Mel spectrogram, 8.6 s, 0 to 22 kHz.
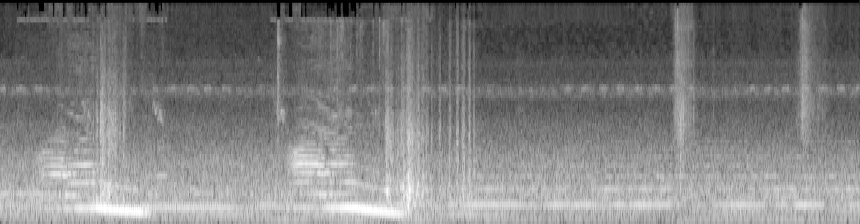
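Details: An Amur tiger, over 400 lb, in snowy taiga forest in darkness gives two deep, moaning roars about three seconds apart, each sliding downward in pitch, over a soft sustained musical drone.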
